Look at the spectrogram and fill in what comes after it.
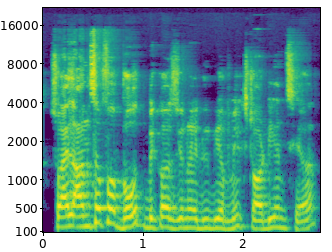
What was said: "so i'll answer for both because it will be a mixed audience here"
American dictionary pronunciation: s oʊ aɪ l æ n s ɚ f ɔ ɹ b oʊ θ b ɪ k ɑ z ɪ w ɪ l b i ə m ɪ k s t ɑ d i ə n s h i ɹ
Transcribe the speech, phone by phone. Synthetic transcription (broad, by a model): s oʊ aɪ l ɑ n s ɚ f ɔ ɹ b oʊ t b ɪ k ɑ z ɪ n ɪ l b i ə m ɪ k s t ɑ d i ə n s h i ɹ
